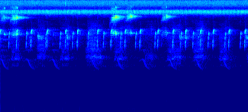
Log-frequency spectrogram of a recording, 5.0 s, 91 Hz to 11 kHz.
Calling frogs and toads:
menwig frog (Physalaemus albonotatus), lesser tree frog (Dendropsophus minutus), Physalaemus cuvieri, Scinax fuscovarius, pointedbelly frog (Leptodactylus podicipinus)
11pm

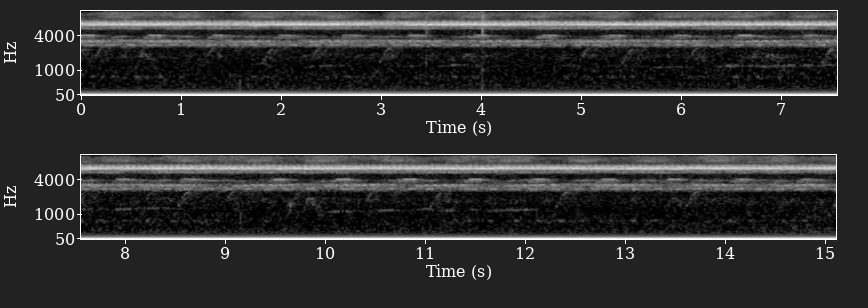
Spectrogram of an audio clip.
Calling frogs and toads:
rufous frog (Leptodactylus fuscus)
midnight

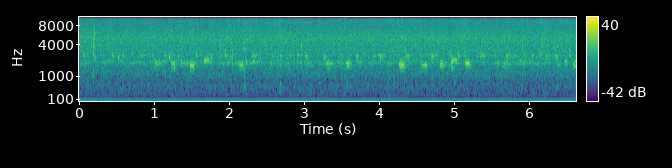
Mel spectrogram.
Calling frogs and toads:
Bischoff's tree frog (Boana bischoffi), Cochran's lime tree frog (Sphaenorhynchus surdus)
~1am

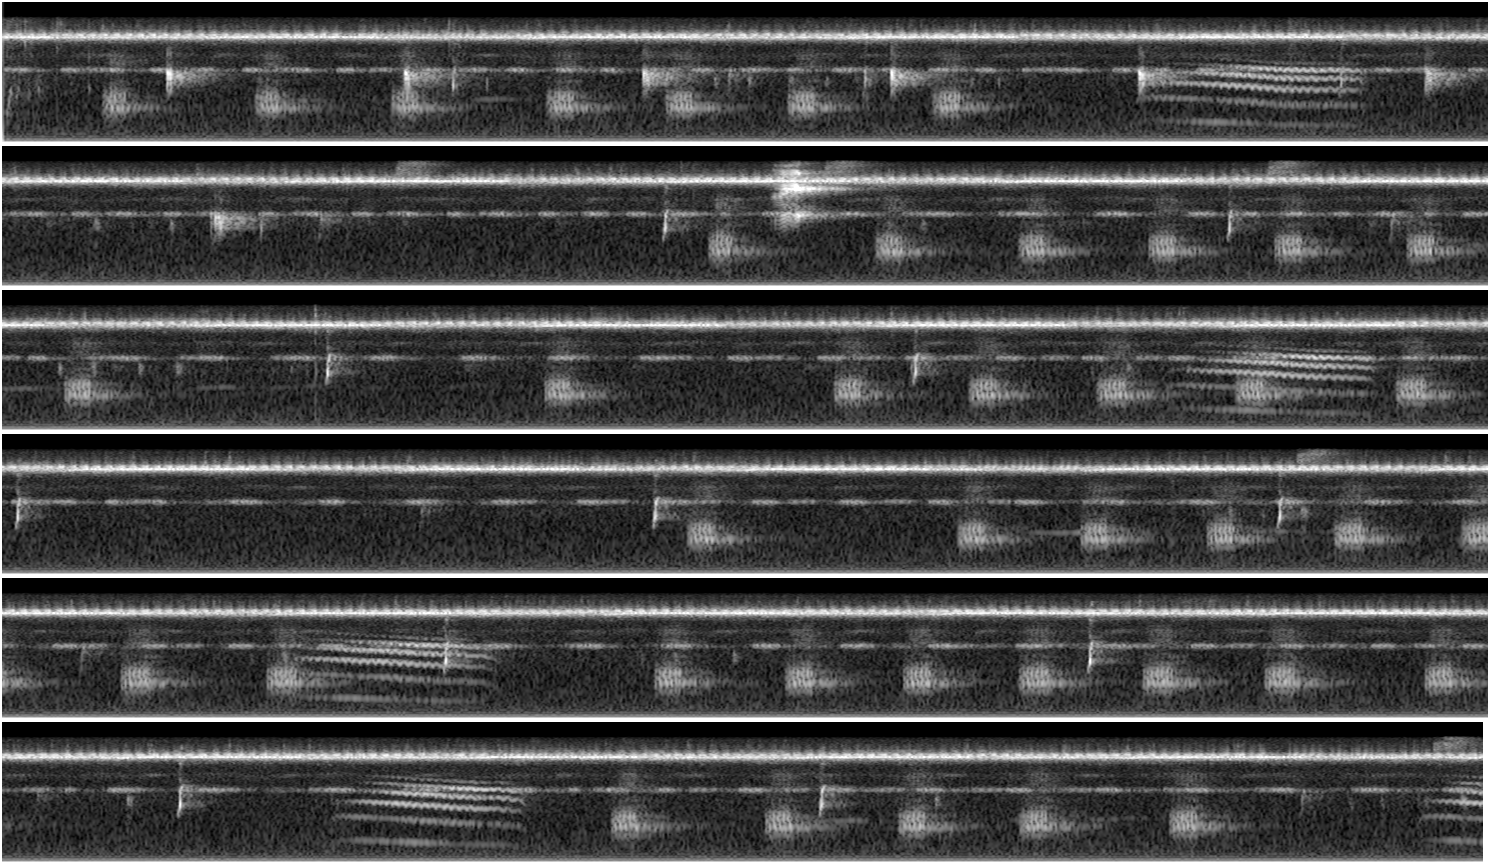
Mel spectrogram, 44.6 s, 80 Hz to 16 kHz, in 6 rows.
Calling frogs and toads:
Scinax fuscovarius, Pithecopus azureus, pointedbelly frog (Leptodactylus podicipinus), menwig frog (Physalaemus albonotatus), lesser tree frog (Dendropsophus minutus)
4am

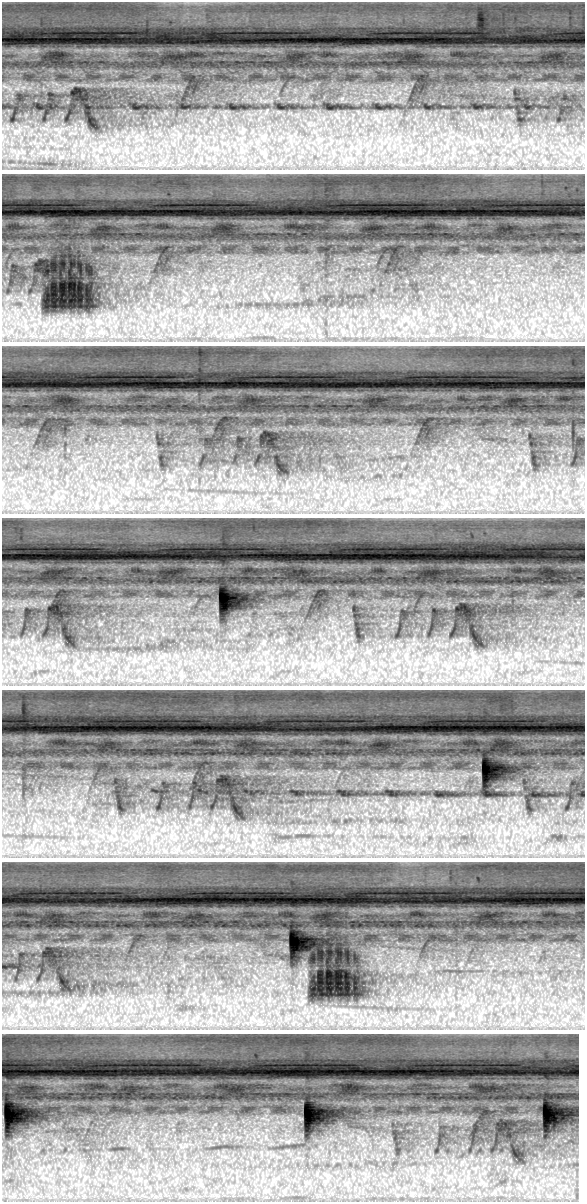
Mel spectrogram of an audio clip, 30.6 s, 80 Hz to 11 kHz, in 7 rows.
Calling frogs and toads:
rufous frog (Leptodactylus fuscus), waxy monkey tree frog (Phyllomedusa sauvagii), Pithecopus azureus
12:30am

